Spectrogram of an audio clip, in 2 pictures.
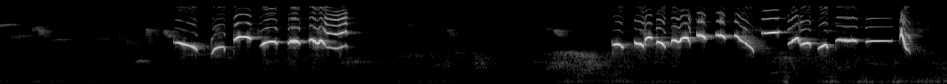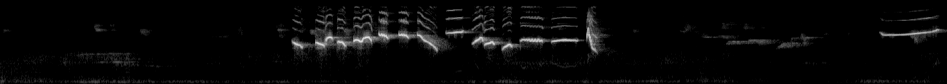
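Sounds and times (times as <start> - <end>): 
Oriental magpie-robin whistling: 1.6 - 3.6, 6.1 - 9.2, 12.3 - 15.6, 16.5 - 18.9.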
